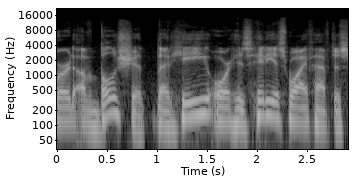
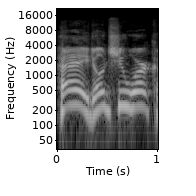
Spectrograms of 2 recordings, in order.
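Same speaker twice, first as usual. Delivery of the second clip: very high, shrill, acted-out yelling voice; 11 semitones higher than usual. Retelling calling out to Robin, who is busy chatting, to be funny; retelling a yell. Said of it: "I yell out to her".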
